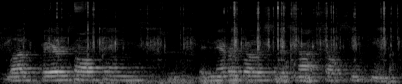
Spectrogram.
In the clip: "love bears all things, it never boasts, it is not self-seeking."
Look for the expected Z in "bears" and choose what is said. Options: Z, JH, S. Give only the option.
Z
